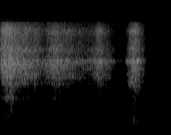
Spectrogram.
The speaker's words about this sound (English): Um, you know, it's you can see it online, but you basically take a deep breath in over four seconds, breathing through your nose, and you count to four, like,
